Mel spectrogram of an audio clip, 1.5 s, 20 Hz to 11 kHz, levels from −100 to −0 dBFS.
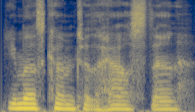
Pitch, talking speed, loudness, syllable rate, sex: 120 Hz, 285 wpm, -17 LUFS, 6.2 syllables/s, male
